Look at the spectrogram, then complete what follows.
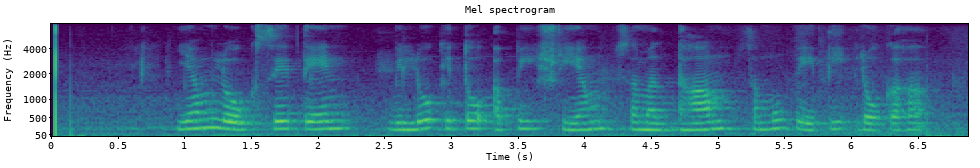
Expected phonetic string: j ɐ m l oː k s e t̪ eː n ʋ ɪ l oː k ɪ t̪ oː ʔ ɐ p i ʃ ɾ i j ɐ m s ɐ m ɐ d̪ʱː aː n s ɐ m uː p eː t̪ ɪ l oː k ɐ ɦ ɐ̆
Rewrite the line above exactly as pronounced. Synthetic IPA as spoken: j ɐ m l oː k s e t̪ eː n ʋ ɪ l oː k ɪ t̪ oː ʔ ɐ p i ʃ ɾ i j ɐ m s ɐ m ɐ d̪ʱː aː m s ɐ m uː p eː t̪ i l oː k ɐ ɦ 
